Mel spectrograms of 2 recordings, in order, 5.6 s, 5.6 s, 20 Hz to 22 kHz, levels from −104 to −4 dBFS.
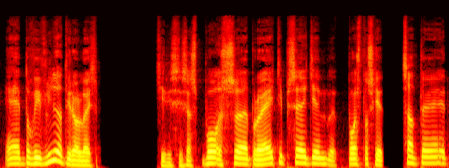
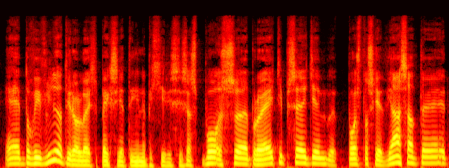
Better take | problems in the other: second | audio cutting out; at 1.5 s for 0.5 s and at 5 s

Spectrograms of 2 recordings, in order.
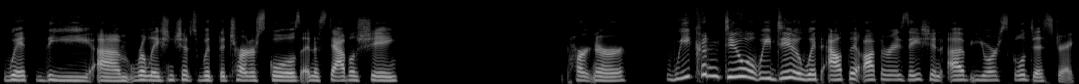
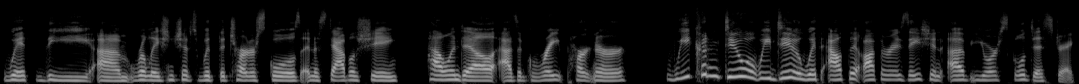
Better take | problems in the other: second | audio freezing; at 4 s for 1.5 s

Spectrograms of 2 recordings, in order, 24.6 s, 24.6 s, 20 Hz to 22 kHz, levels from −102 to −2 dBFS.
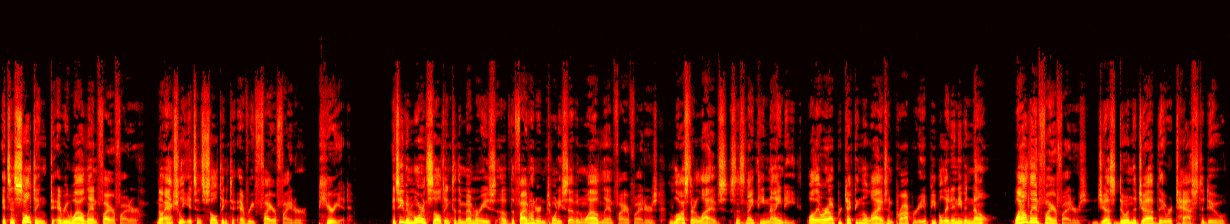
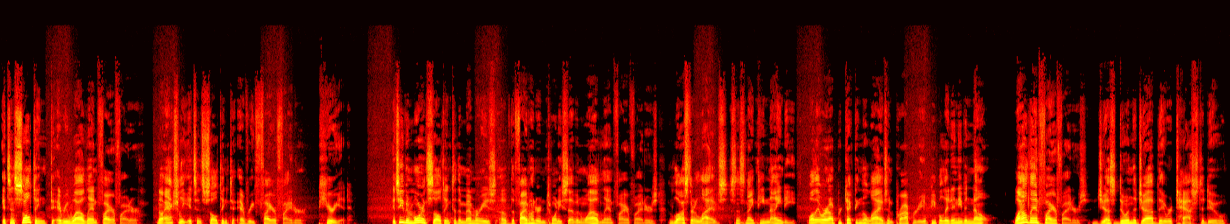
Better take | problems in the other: first | hiss; faint; until 10 s and from 14 to 20 s; 30 dB below the speech

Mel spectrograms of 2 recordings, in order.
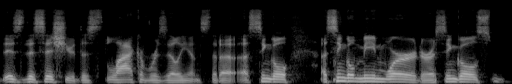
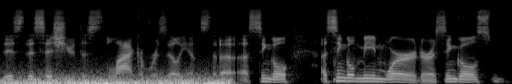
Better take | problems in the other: first | wind noise on the microphone; heavy; until 2.5 s; 7 dB below the speech

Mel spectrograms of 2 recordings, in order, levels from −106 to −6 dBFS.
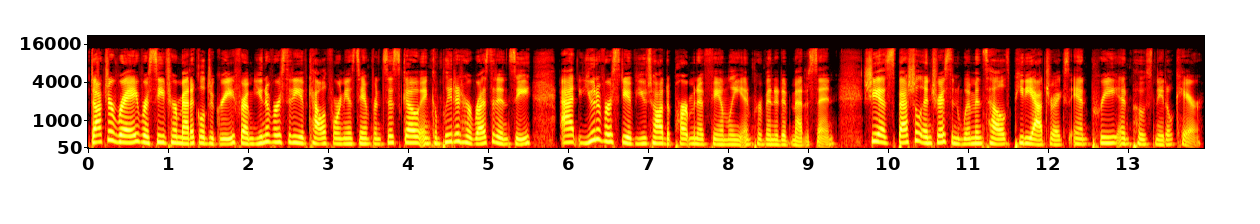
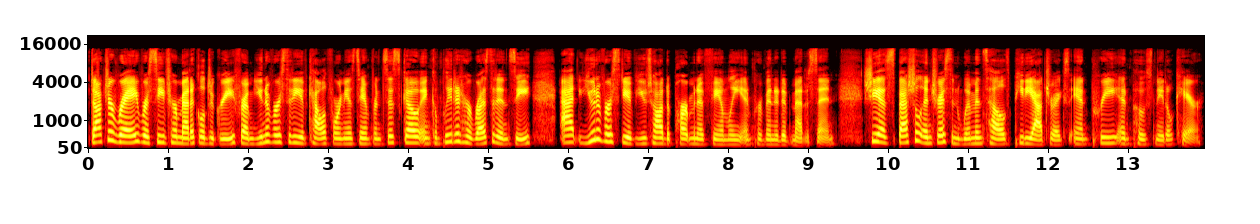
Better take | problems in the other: first | thin; somewhat; fading below 300 Hz

